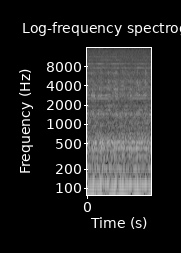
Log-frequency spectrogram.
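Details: 1991 Ford Foxbody Mustang 5.0 LX V8, after winter storage since October and a battery swap, warming up in the 30s °F; recorded at the tailpipe, deep steady smooth burble, no misses or ticks, healthy idle.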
